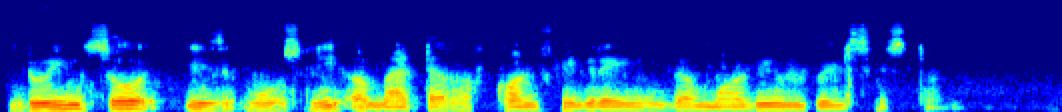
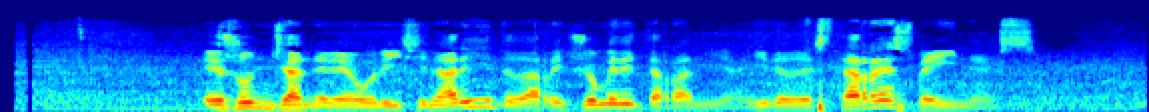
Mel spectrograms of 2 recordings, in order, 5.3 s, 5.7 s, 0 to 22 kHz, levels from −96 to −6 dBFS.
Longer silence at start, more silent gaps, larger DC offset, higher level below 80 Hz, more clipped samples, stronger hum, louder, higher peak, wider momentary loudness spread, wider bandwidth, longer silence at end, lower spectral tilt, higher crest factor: second, 0.05 s vs 1 s; neither; neither; about the same, -72 dBFS vs -70 dBFS; neither; neither; about the same, -31 LUFS vs -30 LUFS; second, -14 dBFS vs -10 dBFS; second, 9 LU vs 15 LU; second, 7.8 kHz vs 11 kHz; about the same, 0.6 s vs 0.6 s; first, -8.5 dB/octave vs -6 dB/octave; second, 16 dB vs 22 dB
